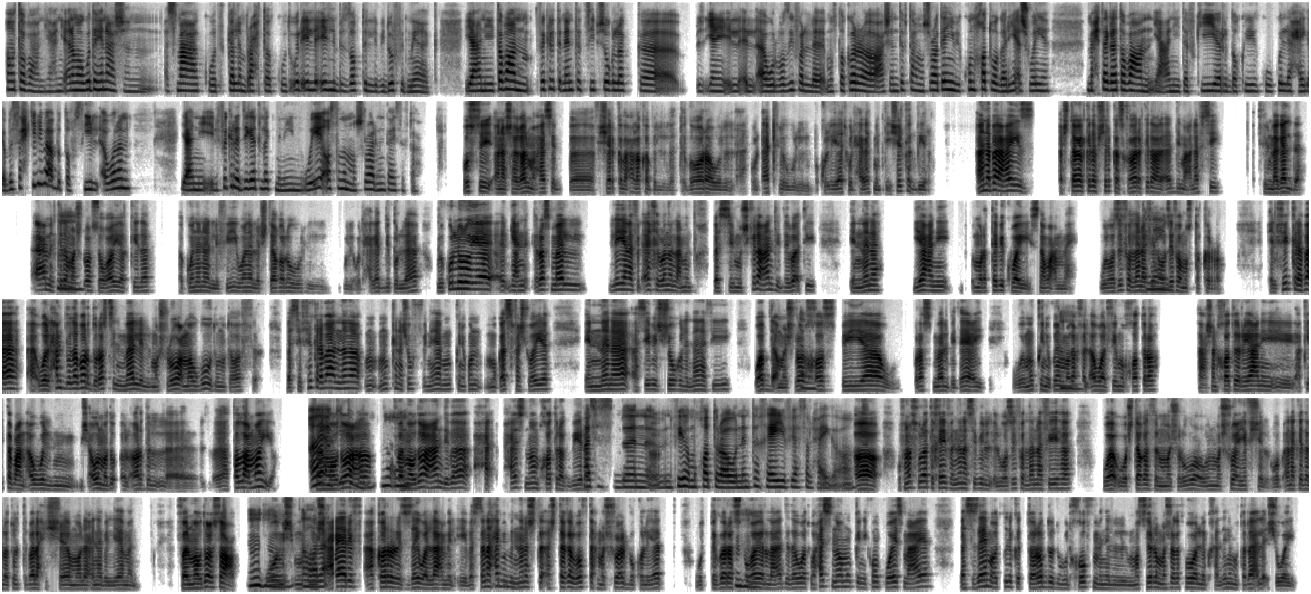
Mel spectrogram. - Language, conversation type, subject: Arabic, advice, إزاي أقرر أسيب شغلانة مستقرة وأبدأ مشروع خاص بي؟
- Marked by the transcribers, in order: other background noise; tapping; distorted speech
